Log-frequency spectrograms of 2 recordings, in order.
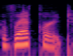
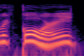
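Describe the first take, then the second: First: The stress is on the first syllable. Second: The stress is on the second syllable. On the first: It names a physical disc that stores music. "where the first syllable is stressed" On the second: It names the action of capturing sound. "the second syllable is stressed"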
